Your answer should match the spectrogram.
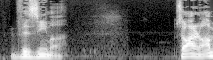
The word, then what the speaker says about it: Vizima: Also, if it helps, the game pronounces the city of Vizma, Vizima.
